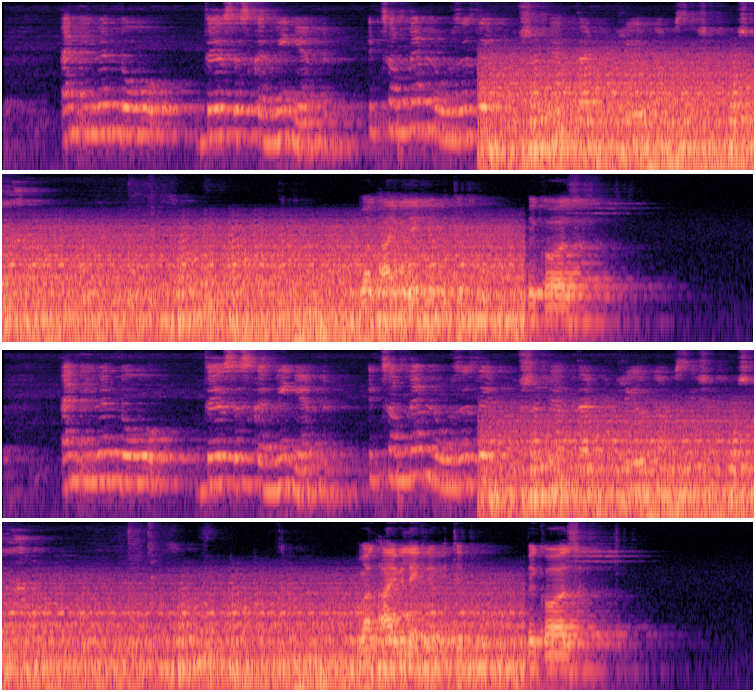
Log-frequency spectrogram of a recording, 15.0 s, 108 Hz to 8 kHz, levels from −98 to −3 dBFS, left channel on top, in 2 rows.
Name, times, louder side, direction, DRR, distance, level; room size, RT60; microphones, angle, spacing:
voice 1, 0.6-1.7 1.9-3.3 3.7-7.9 9.0-9.1, equal, 5° right, 1 dB, 5.1 m, -30 dB
sound 1, 4.7-12.7, left 2 dB, 75° left, 1.0 m, -24 dB
voice 2, 11.1-12.2 12.7-13.5, right 1 dB, 60° right, 4 dB, 2.5 m, -23 dB
28.0 x 28.0 x 5.5 m, 1.2 s
head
